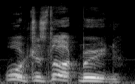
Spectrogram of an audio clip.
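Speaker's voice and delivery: put-on high, loud, slow clueless girl; dim-witted Mary voice.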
